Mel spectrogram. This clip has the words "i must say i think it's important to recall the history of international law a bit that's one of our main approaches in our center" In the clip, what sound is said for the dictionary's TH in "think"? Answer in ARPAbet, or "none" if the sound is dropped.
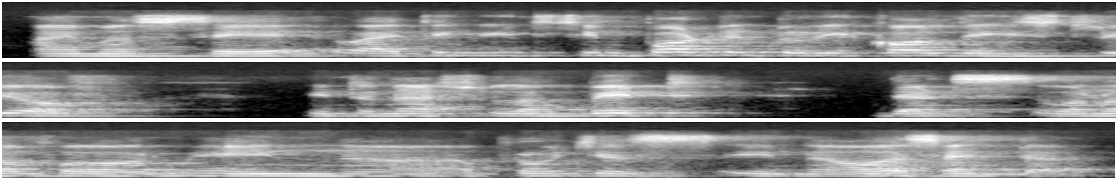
T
